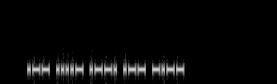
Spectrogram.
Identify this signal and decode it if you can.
Morse code, heard as a keyed tone, about 51 wpm, 700 Hz. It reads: W4PWY
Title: USA Call Signs - 5 Characters - 50wpm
